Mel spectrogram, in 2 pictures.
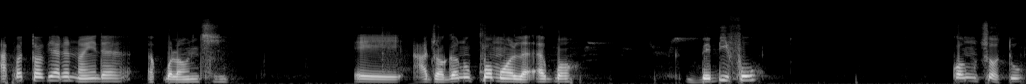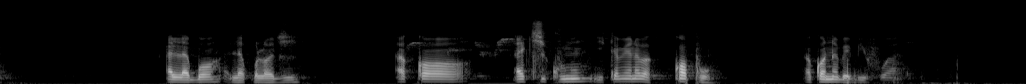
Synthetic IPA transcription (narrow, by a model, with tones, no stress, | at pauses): a̰˨ɸə˦t̪ɔ˦vi˦a˨ɖɛ˦nɔ̃˨ɲĩ˦ɖɛ˦ə˨k͡plɔ˨ŋũ˦t͡ɕi˦ | e˦˨a̰˨d͡ʒɔ˨ɡɛ˦nũ˦k͡pɔ˦mɔ̃˦lɛ˨ʔə˦ɡ͡bɔ˦ | be˨bi˦fo˦ | kɔ˦nũ˦t͡ʃɔ˨t̪o˦ | ə˨lə˨ɡ͡bɔ˦lə˨k͡plɔ˨d͡ʑi˦ | ə̰˦kɔ˦ | ə˦t͡ɕi˦ku˨nũ˦jḭ˨ke˦mĩ˦a˦nɛ˦bə˨kɔ˦po̰˨ | ə˦kɔ˦nɛ̃˦be˨bi˦fo˦a˨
